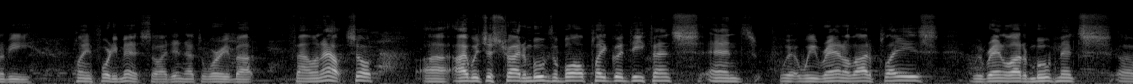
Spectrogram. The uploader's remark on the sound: at the Knicks Legends Lunch at Clyde's Wine & Dine in NYC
